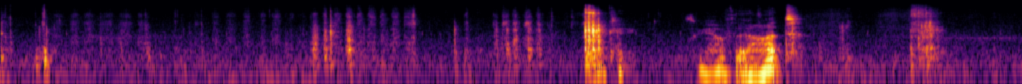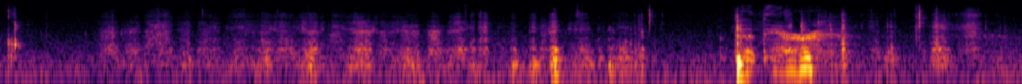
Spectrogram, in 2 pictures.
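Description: Paper being rubbed, creased and pressed by hand as a glued cover is folded around a miniature book, with scattered soft clicks and a few louder scrapes.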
